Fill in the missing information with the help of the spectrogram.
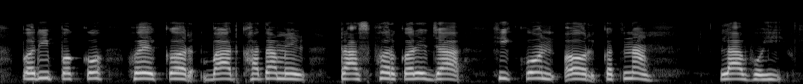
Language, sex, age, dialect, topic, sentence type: Chhattisgarhi, female, 25-30, Northern/Bhandar, banking, question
